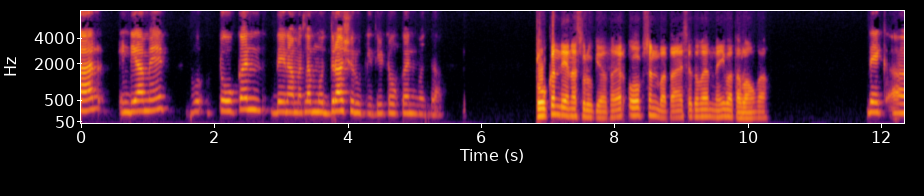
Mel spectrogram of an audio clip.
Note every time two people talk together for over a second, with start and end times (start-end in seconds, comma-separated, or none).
none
